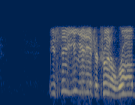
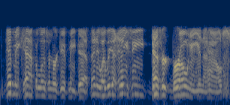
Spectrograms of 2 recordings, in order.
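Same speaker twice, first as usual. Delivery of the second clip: ordinary talk, nothing marked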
